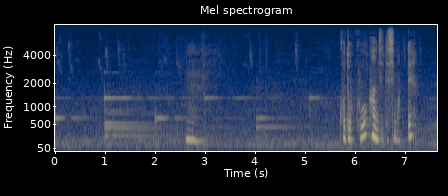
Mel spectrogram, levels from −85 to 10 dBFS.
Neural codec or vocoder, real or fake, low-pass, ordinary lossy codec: none; real; 7.2 kHz; Opus, 64 kbps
